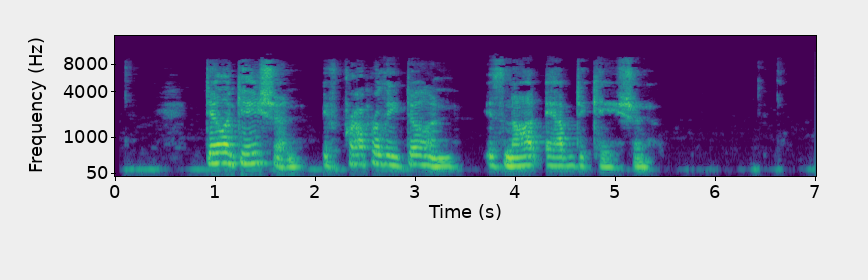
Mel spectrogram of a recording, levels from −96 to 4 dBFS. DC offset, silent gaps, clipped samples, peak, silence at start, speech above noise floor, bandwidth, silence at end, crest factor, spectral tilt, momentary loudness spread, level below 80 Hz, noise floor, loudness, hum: under 0.1%; none; under 0.1%; -4 dBFS; 0.15 s; 43 dB; 9.8 kHz; 0.55 s; 18 dB; -4.5 dB/octave; 13 LU; -64 dBFS; -64 dBFS; -22 LUFS; none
